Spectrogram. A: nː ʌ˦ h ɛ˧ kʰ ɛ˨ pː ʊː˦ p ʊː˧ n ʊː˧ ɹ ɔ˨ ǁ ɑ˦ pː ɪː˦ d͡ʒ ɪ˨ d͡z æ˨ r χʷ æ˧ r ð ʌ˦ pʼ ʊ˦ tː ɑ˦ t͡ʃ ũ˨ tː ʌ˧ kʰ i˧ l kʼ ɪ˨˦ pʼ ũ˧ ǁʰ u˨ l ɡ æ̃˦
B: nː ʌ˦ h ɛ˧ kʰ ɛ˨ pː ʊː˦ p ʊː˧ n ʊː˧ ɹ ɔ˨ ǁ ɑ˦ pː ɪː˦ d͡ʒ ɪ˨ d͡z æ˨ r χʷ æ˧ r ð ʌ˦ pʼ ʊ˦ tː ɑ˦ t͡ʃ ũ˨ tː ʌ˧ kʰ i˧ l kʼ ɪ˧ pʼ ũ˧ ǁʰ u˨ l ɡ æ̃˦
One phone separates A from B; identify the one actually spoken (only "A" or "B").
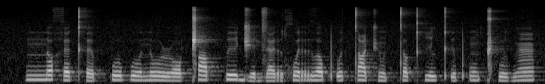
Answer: A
